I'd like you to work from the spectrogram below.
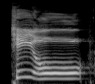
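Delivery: loud high call across the distance. A narrator's reading. Fred calls for Theo at his cave, loud. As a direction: shout for your friend. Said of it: "um nach Theo zu sehen".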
